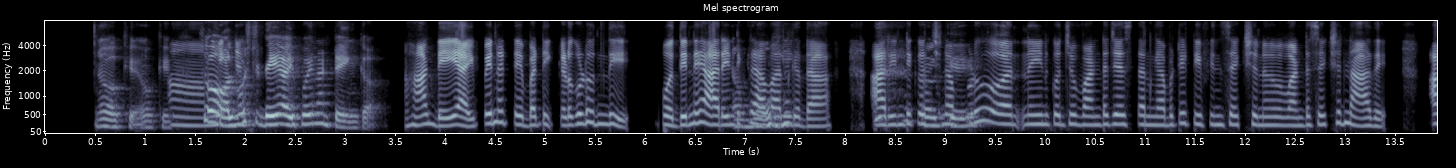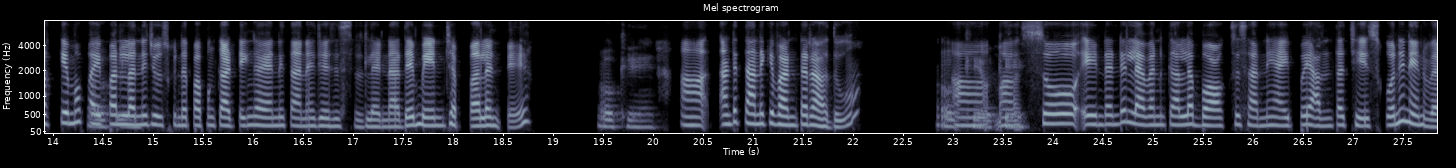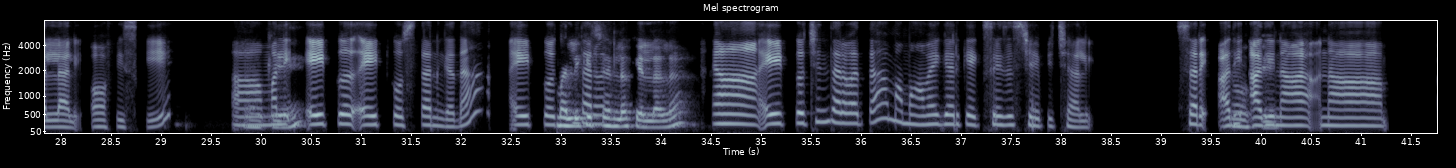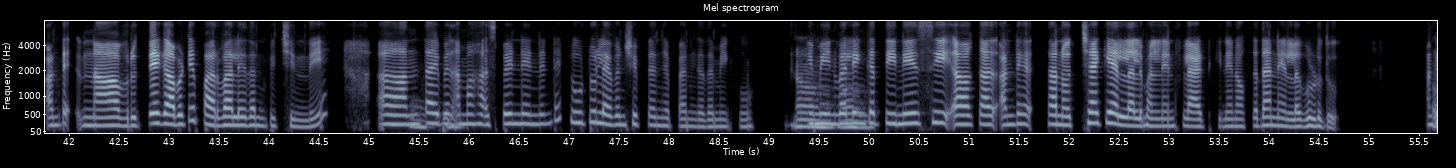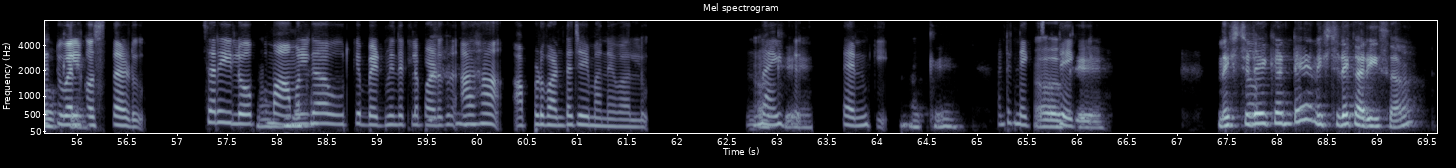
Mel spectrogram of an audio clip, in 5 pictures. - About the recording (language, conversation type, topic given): Telugu, podcast, మీ కుటుంబంలో ప్రతి రోజు జరిగే ఆచారాలు ఏమిటి?
- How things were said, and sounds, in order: in English: "సో ఆల్మోస్ట్ డే"; in English: "డే"; chuckle; in English: "టిఫిన్"; in English: "సెక్షన్"; in English: "మెయిన్"; in English: "సో"; in English: "బాక్సెస్"; in English: "ఆఫీస్‌కి"; other background noise; in English: "ఎక్సర్‌సైజెస్"; in English: "టూ టు లెవెన్ షిఫ్ట్"; in English: "మీన్ వైల్"; in English: "ఫ్లాట్‌కి"; in English: "ట్వెల్వ్‌కొస్తాడు"; chuckle; in English: "బెడ్"; in English: "నైట్ టెన్‌కి"; in English: "నెక్స్ట్ డే"; in English: "నెక్స్ట్ డేకి"; in English: "నెక్స్ట్ డే"; in English: "సో"; tapping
